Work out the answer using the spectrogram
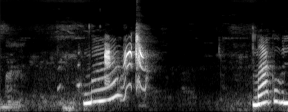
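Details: Low murmuring at first, then a parrot's drawn-out talking phrase that climbs into squeaky high syllables. After a short silence it gives a final rising, nasal word.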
